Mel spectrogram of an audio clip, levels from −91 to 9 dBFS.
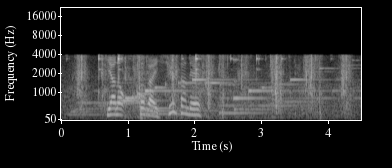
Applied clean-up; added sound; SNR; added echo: none; Cat; 1 dB; none.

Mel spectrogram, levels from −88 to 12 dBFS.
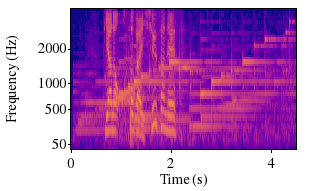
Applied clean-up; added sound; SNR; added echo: none; none; none; none.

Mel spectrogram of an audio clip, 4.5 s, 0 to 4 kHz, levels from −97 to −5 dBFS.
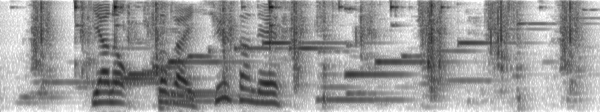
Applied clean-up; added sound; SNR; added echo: classical method log-MMSE.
